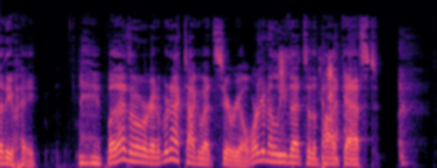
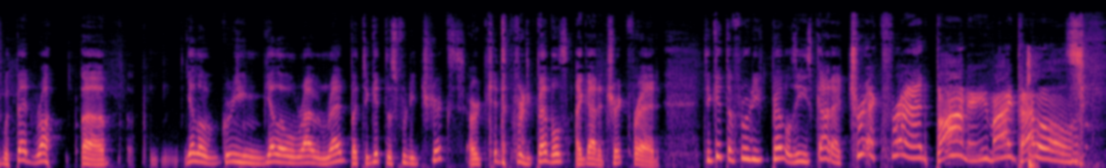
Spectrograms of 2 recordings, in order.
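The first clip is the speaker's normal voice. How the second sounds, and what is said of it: Cartoon character voice impression. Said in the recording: “You did a really good impression.”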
